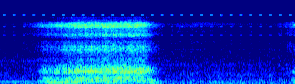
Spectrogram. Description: Obnoxious snoring, cigarette in mouth LOL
